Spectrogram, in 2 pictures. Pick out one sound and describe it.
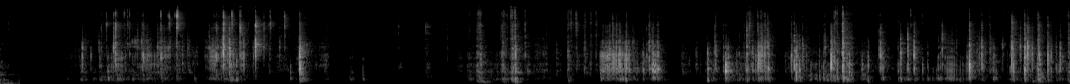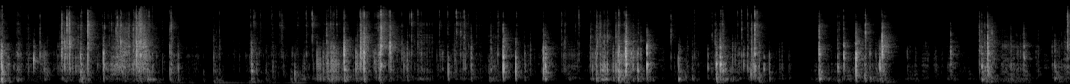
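Plastic packaging crinkles and rustles as hands open it.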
